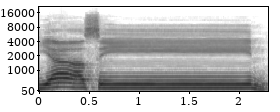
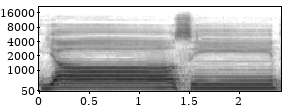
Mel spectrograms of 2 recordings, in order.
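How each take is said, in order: First: The second syllable is drawn out long. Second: The first syllable is drawn out long. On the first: The speaker calls it right. "സീനിനാണ് അവിടെ നീട്ട് വരുന്നത്" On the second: The speaker calls it wrong. "അത് പൊട്ടത്തെറ്റാണ്"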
